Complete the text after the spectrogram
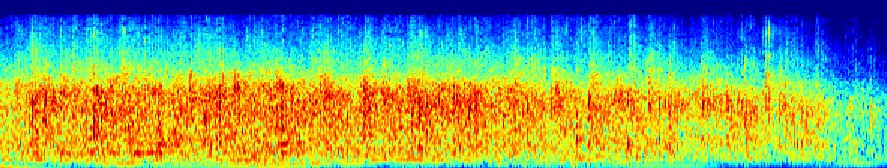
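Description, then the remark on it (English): A large audience at a church service claps steadily, a dense wash of applause that holds for several seconds and then begins to thin and fade toward the end. No voices stand out. “Can you put your hands together if you believe that?”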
